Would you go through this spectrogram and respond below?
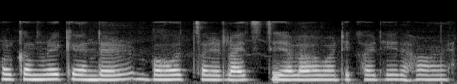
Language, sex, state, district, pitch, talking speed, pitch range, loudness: Hindi, female, Arunachal Pradesh, Papum Pare, 220 Hz, 170 wpm, 215-225 Hz, -12 LUFS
